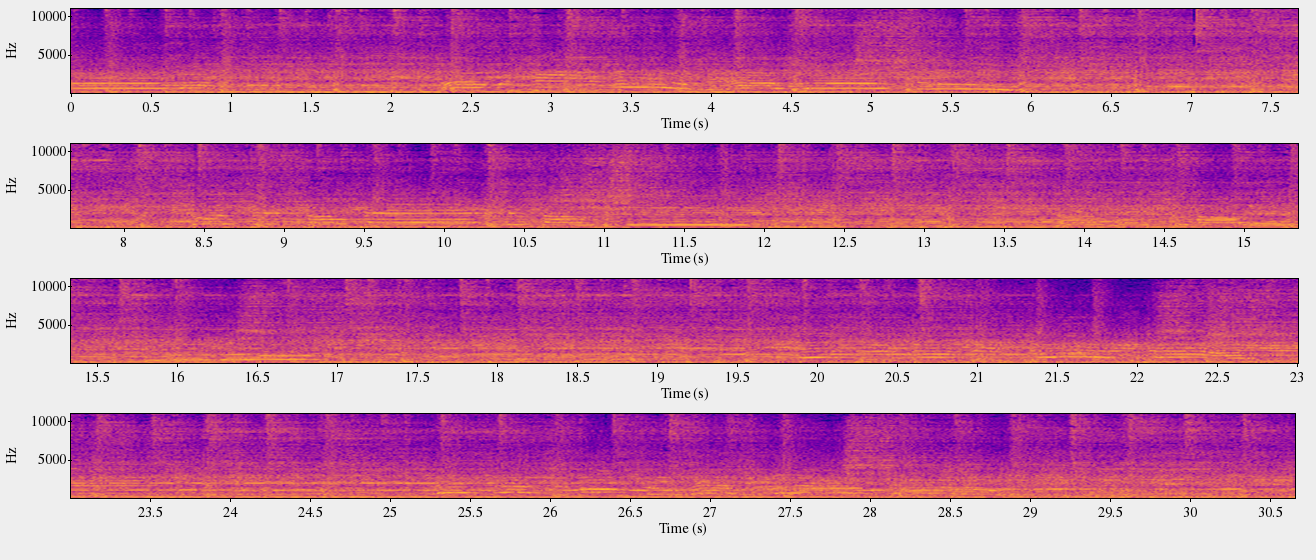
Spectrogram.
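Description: Live band playing a country song on electric guitars, bass guitar and drums through stage amplifiers, loud and continuous, the bass notes changing every few seconds.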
